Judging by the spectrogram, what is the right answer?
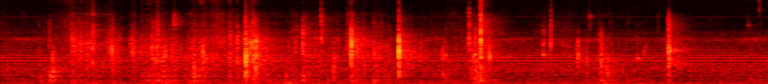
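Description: Irregular light clicks, taps and short rustles of small objects being handled, in an uneven run of about six seconds, with a few sharper clicks in the middle.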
